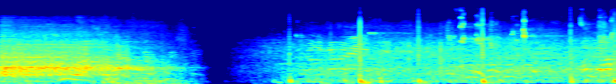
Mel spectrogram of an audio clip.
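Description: Game audio fades out about two seconds in, and after a short silent gap a basketball is heard dribbling on a hardwood court: a run of quick bounces over a quiet arena background.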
